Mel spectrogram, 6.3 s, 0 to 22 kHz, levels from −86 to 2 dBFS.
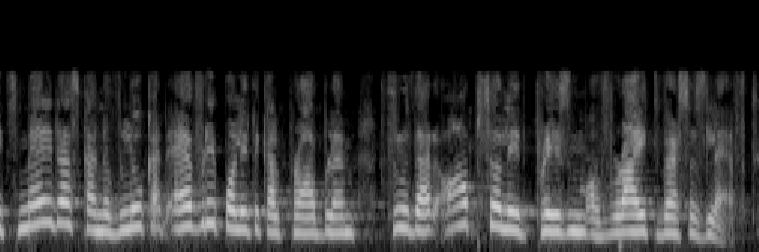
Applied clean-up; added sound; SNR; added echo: none; none; none; none.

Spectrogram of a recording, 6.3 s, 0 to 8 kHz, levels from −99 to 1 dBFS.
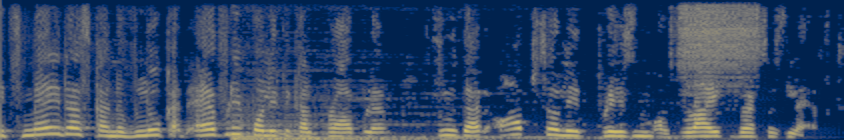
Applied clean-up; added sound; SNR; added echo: classical method spectral subtraction.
